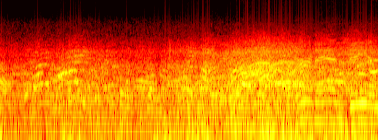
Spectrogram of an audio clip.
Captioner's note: crowd cheers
